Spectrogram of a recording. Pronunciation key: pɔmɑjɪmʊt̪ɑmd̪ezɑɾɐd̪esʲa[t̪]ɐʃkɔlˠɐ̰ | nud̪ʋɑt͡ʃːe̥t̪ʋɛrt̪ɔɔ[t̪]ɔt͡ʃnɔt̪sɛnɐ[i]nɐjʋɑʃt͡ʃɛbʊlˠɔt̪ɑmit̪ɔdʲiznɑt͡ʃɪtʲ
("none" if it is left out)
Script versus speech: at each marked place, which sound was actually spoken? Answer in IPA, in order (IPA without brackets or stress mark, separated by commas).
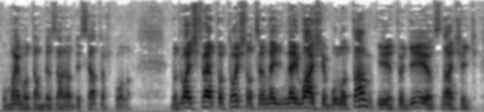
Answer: t̪, t̪, j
